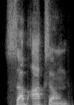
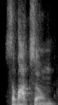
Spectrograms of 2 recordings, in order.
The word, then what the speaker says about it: Suboxone: so yes um oh it's pronounced suboxone thank you chad suboxone thank you now i will now say it correctly suboxone see jericho someone's helping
